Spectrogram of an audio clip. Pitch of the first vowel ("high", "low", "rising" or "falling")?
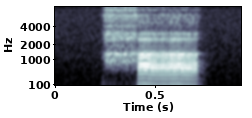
low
